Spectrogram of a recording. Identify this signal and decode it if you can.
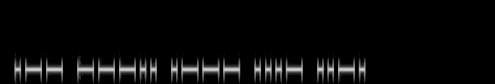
Morse code, heard as a keyed tone, about 21 wpm, 700 Hz. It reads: W8JVF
